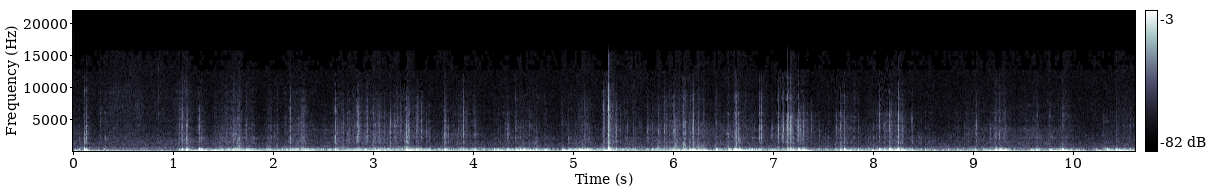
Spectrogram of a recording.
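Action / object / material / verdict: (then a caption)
scrape / metal mesh microphone grille scratched with fingernails / metal mesh / none. Long painted fingernails of both hands scratch the bare black metal mesh grille of a large hollow microphone. The sound is a dense, low, rumbling patter of scraping, with many quick scratches blending together. A bright crackle sits over a heavy low-end boom.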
